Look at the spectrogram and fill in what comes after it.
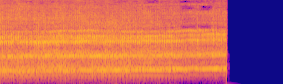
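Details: Burping: one long, loud, sustained belch lasting about two seconds, then silence.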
